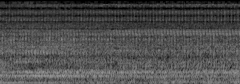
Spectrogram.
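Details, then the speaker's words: 2015 Volvo XC60, in for a battery issue, timing belt with dry-rot cracks at 60,000 miles, just started: fires right up, smooth even idle with steady whir, no misses, knocks or belt chatter; sounds good. "See if she'll start up. Whew, fire right up. She sounds good."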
